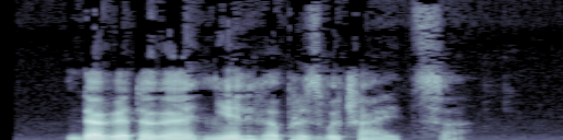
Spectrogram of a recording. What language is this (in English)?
Belarusian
